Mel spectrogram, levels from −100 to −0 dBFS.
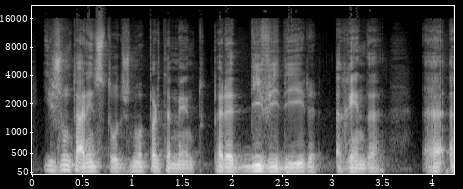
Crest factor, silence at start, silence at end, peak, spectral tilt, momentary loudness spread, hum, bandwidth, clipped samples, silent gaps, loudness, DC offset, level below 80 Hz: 18 dB; 0.1 s; 0 s; -2 dBFS; -6 dB/octave; 10 LU; none; 16.5 kHz; under 0.1%; none; -21 LUFS; under 0.1%; -40 dBFS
